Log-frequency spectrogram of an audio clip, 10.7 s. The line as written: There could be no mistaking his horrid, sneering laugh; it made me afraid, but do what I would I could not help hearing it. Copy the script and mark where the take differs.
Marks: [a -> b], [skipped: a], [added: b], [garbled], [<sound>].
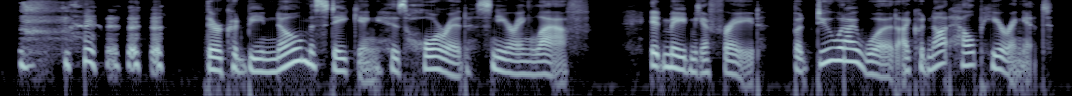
[laugh] There could be no mistaking his horrid, sneering laugh; it made me afraid, but do what I would I could not help hearing it.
